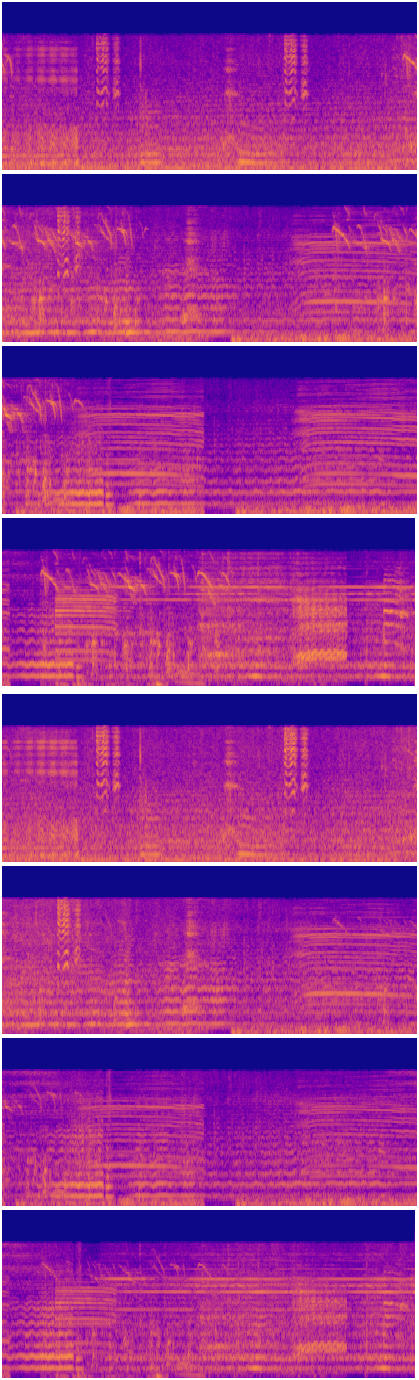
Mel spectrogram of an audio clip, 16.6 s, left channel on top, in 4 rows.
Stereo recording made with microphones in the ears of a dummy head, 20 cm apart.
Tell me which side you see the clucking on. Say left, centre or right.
left.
